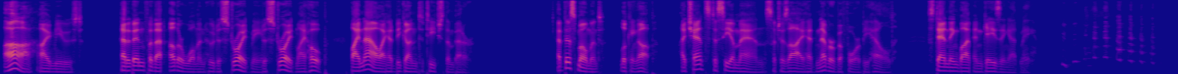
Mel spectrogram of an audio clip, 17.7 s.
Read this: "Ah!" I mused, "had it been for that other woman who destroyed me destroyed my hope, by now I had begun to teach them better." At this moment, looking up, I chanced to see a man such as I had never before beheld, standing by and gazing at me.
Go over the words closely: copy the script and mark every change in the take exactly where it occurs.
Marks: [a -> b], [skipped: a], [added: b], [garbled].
"Ah!" I mused, "had it been for that other woman who destroyed me destroyed my hope, by now I had begun to teach them better." At this moment, looking up, I chanced to see a man such as I had never before beheld, standing by and gazing at me.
